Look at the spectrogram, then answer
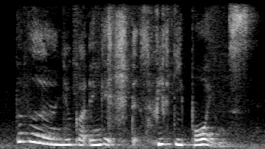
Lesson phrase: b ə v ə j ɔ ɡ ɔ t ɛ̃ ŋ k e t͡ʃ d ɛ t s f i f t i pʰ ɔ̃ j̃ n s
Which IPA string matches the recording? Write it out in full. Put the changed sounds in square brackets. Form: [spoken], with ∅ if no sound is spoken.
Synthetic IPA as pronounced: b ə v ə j [u] ɡ ɔ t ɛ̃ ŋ [ɡ] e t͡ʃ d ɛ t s f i f t i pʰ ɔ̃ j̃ n s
